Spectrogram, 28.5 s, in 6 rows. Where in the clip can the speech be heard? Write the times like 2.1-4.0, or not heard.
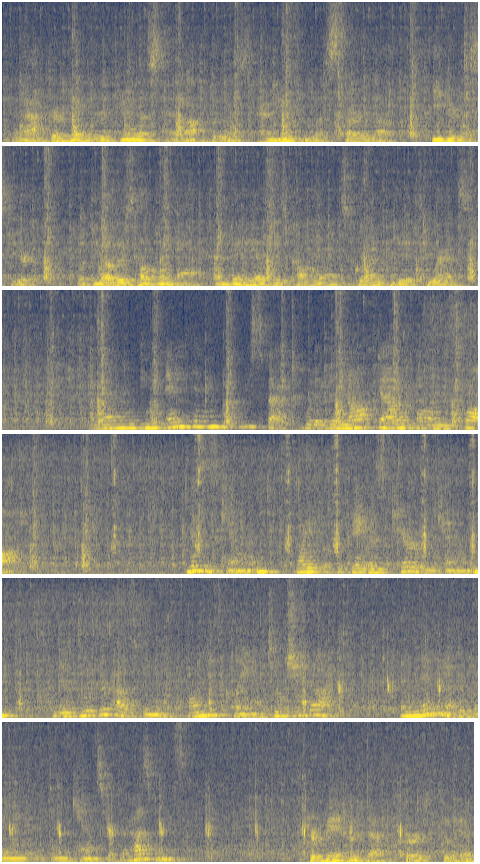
0.1-9.4, 10.3-14.7, 16.1-25.8, 26.8-28.4.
